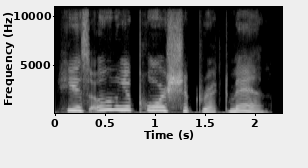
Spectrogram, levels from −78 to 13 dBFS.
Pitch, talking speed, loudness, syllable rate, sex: 320 Hz, 185 wpm, -14 LUFS, 4.8 syllables/s, female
